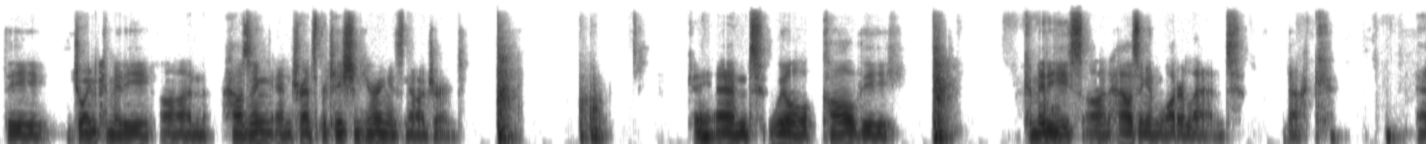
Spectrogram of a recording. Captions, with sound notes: The Joint Committee on Housing and Transportation hearing is now adjourned. (gavel bangs) Okay? And we'll call the Committees on Housing and Water and Land back.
